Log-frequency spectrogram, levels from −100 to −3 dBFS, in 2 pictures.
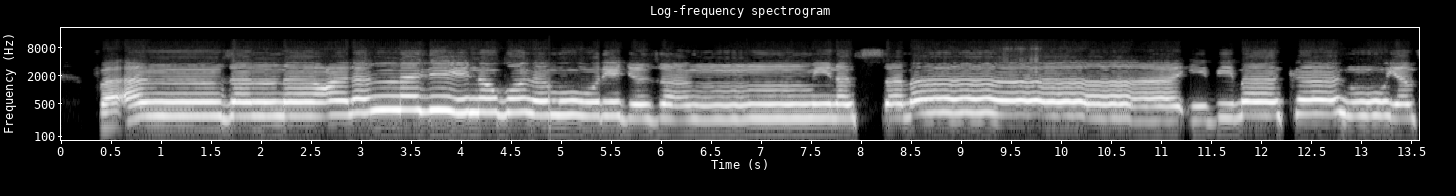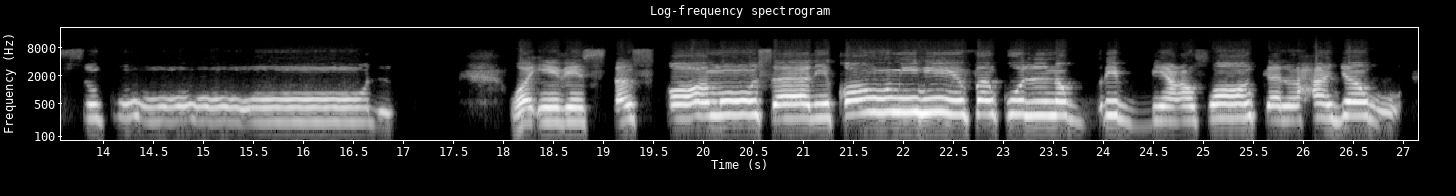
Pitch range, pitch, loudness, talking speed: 235-295 Hz, 275 Hz, -14 LUFS, 40 wpm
